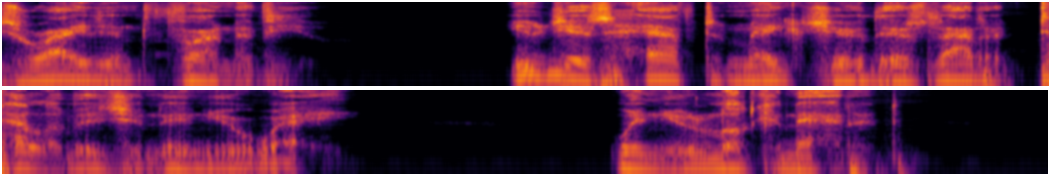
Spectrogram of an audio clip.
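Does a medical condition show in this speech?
Yes: speech impediment, mild.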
